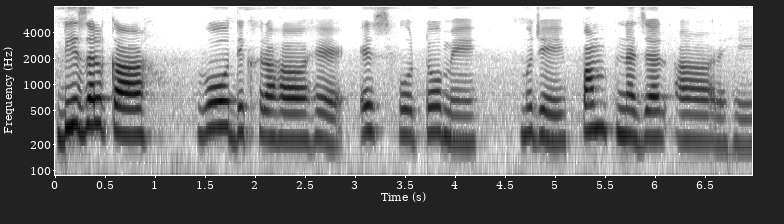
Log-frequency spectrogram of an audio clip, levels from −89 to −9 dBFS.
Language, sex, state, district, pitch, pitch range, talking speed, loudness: Hindi, female, Madhya Pradesh, Umaria, 255 Hz, 230-285 Hz, 120 wpm, -20 LUFS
